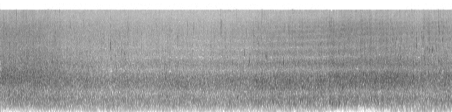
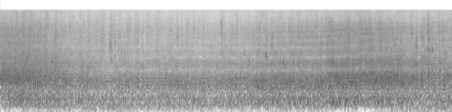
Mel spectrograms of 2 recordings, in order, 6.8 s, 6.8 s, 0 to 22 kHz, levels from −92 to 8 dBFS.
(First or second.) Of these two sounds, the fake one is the second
